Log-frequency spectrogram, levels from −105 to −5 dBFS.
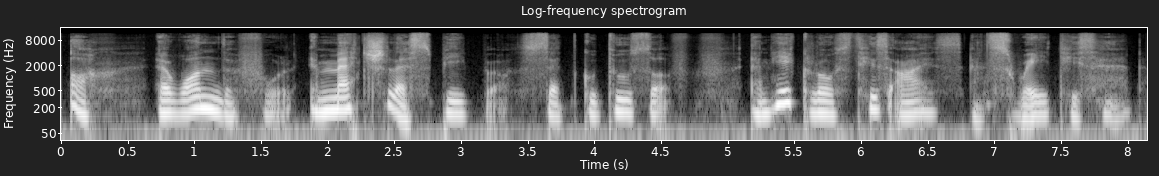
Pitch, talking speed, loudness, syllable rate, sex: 150 Hz, 125 wpm, -20 LUFS, 3.7 syllables/s, female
